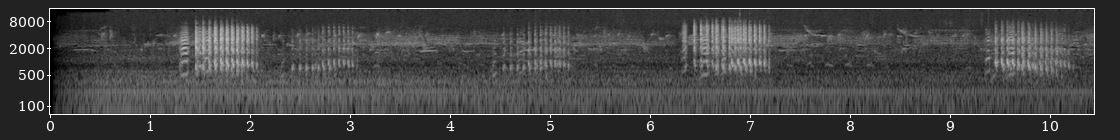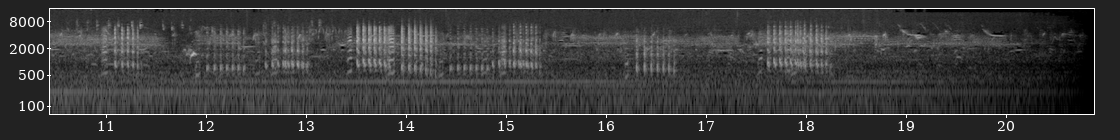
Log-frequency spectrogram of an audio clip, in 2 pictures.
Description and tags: Sandhill Cranes Sherman Island 1003
grus-canadensis, sandhill-crane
